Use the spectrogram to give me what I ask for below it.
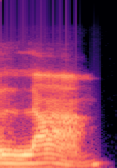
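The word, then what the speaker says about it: lame: i haven't made one is a lam uh it's called sl it's spelled l-a-m-e and that is used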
